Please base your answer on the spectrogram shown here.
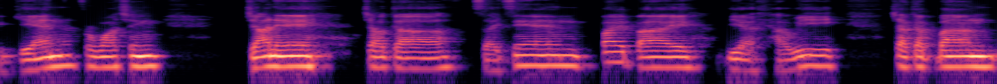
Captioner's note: speaking in foreign language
